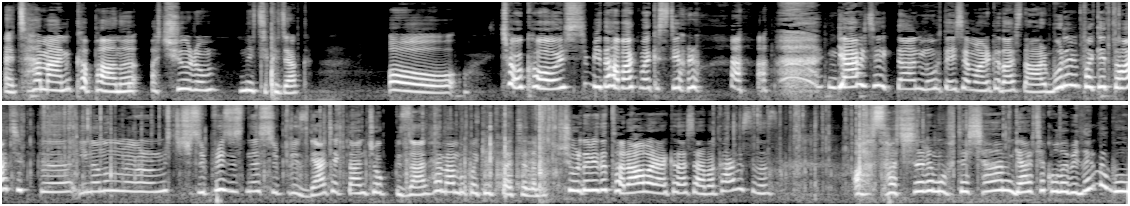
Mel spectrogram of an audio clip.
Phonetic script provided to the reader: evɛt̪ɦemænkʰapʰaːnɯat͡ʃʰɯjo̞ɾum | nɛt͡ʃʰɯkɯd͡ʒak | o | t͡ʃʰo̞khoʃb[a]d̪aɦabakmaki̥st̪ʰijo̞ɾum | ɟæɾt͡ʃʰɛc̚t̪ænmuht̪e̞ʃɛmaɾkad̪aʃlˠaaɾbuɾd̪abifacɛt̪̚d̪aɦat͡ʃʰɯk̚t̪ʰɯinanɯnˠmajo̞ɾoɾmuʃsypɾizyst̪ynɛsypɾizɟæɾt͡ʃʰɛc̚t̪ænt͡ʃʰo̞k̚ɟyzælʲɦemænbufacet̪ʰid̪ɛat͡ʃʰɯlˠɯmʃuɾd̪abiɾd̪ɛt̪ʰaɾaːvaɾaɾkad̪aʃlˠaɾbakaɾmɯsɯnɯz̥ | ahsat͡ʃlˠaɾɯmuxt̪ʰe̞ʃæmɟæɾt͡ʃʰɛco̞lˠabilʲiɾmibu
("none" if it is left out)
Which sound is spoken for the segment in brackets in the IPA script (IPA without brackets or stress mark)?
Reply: i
